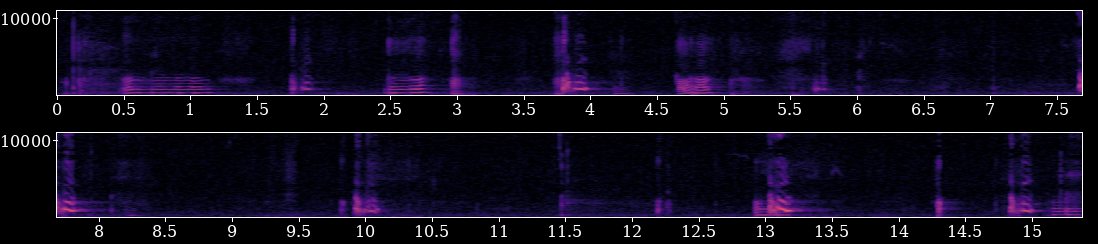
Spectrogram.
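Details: Repeated short, abrupt voiced catches at irregular intervals with a few brief vocal sounds between, two people hiccuping at the same time; hiccups.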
